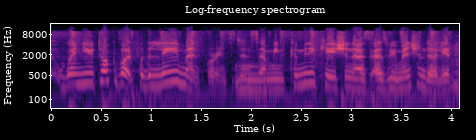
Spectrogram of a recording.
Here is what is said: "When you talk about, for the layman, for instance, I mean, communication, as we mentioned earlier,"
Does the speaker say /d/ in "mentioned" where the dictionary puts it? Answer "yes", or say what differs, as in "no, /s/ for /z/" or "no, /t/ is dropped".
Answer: yes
